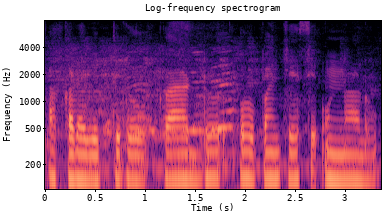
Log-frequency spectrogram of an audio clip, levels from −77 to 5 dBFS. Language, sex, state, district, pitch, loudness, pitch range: Telugu, male, Andhra Pradesh, Sri Satya Sai, 130 Hz, -17 LUFS, 130-135 Hz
